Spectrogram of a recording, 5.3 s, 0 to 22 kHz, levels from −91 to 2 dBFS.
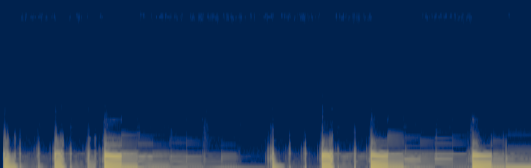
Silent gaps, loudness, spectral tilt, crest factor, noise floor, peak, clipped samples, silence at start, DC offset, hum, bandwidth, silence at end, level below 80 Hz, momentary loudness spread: none; -28 LUFS; -8 dB/octave; 22 dB; -52 dBFS; -8 dBFS; under 0.1%; 0.05 s; under 0.1%; none; 4.8 kHz; 0 s; -74 dBFS; 20 LU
